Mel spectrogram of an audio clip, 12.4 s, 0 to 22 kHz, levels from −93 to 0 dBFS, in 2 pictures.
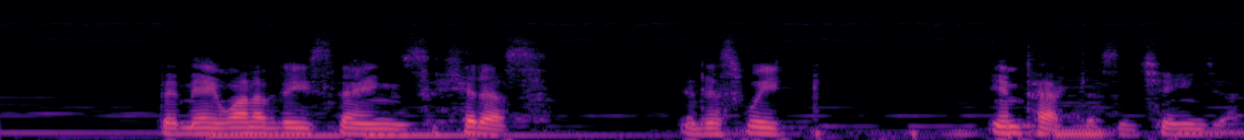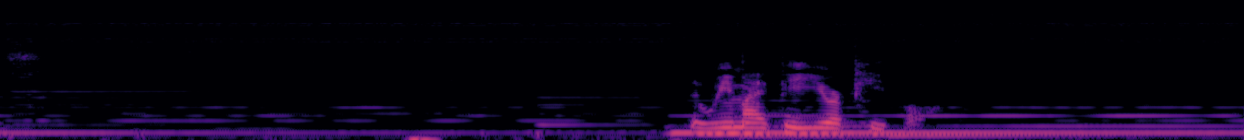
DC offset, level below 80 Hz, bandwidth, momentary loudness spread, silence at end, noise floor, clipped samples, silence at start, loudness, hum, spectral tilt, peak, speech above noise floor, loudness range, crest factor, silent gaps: under 0.1%; -72 dBFS; 17 kHz; 22 LU; 0 s; -71 dBFS; under 0.1%; 0 s; -44 LUFS; none; -8 dB/octave; -24 dBFS; 29 dB; 11 LU; 20 dB; none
